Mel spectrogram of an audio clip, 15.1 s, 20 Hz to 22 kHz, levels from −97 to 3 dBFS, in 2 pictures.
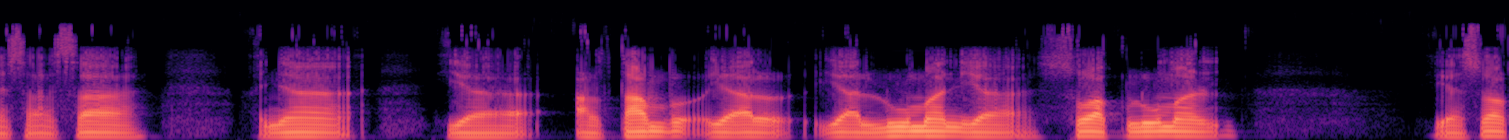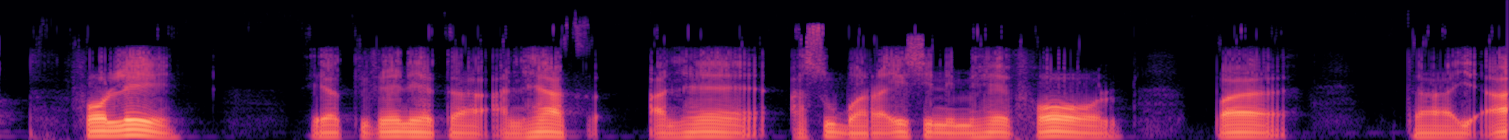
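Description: From start to finish the speech sounds gritty and thin at the top. The treble flickers in and out instead of holding steady, and a coarse, grainy noise with aliasing rides on the sound. This is likely Bluetooth SBC compression at a low bitrate, around 64 kbps by the sound of it. Its small bit pool starves the upper bands of bits and quantises the rest roughly, while content still reaches about 20.7 kHz.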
